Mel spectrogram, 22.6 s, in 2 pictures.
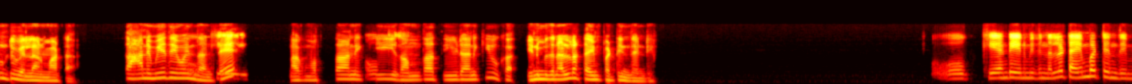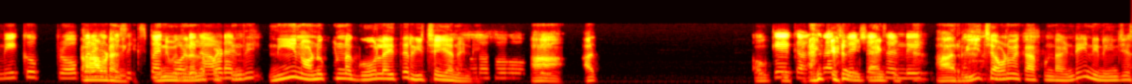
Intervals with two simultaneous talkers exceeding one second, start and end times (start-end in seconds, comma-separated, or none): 12.2-13.8, 19.0-20.3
